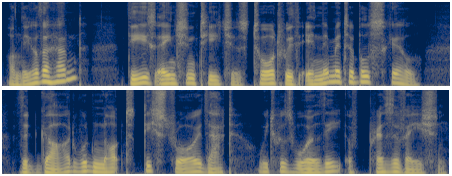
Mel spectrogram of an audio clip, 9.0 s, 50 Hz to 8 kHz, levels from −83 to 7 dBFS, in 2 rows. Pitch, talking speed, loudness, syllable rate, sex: 105 Hz, 145 wpm, -18 LUFS, 4.6 syllables/s, male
